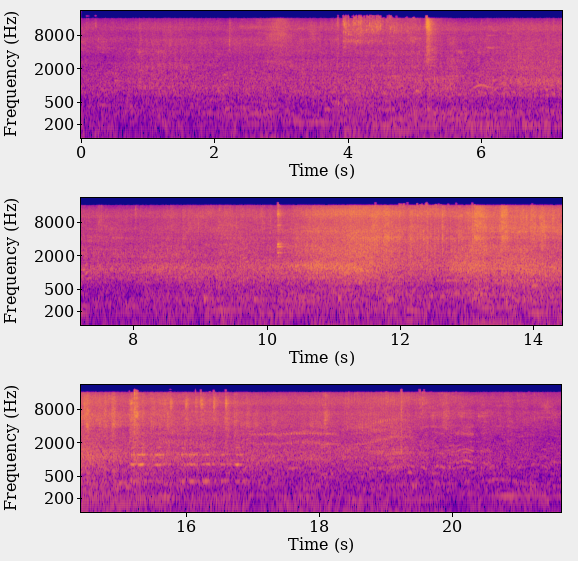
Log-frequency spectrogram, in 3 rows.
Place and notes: R. Prisco Paraíso, Cachoeira - BA, 44300-000, Brasil - Caixas de som e carros, dia de feira - Speakers and cars, market day
Dia de feira, movimento no centro de Cachoeira.
Market day, movement in the center of Cachoeira city.
Recorded with: int. mic of Tascam dr100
